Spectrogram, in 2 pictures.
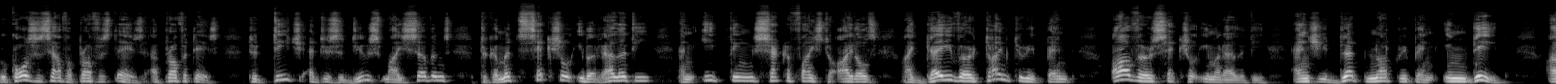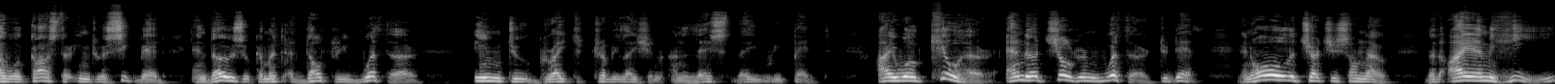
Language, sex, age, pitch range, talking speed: English, male, 60-79, 115-165 Hz, 155 wpm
